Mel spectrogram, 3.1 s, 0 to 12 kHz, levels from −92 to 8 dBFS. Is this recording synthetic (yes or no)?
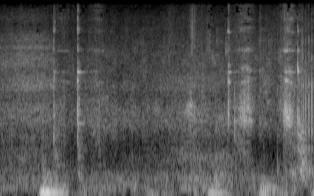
no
